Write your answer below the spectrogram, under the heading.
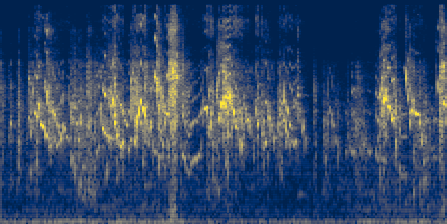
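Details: Parakeets (budgerigars) singing in a pet store with lovebirds: a busy mix of harsh squawks, rapid chirps and warbling phrases, loud clusters followed by a quieter stretch and a final burst.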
